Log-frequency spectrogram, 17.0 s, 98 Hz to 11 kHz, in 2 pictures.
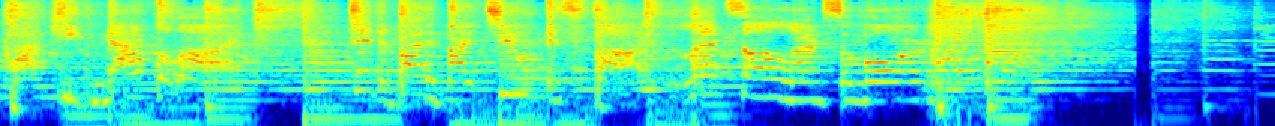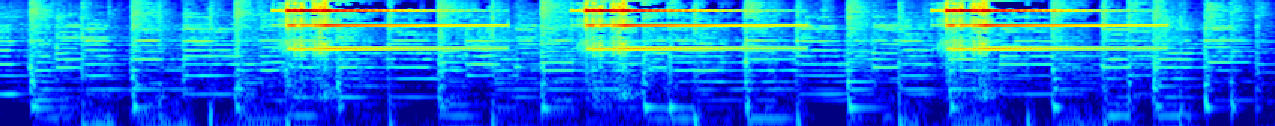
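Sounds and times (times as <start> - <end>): bell chimes: 10.4 - 13.9, 14.7 - 16.3.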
